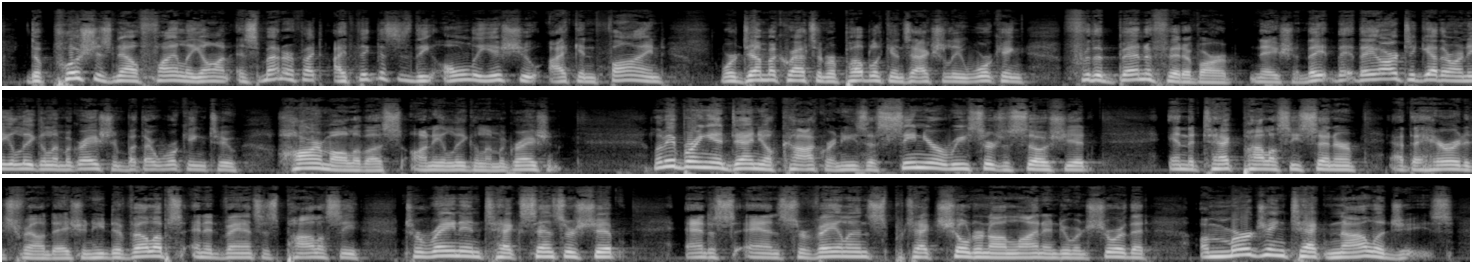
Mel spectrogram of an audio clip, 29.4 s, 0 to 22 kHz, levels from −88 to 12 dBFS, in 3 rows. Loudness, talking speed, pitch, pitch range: -16 LUFS, 195 wpm, 170 Hz, 150-190 Hz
